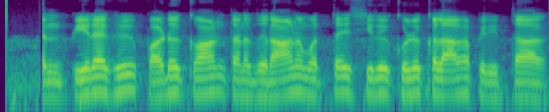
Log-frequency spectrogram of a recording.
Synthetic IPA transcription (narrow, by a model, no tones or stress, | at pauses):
t̪ɐnpɪɾɐɣɯpɐɽɯkːaːnt̪ɐnɐðɯɾaːnɯʋɐt̪ːɐɪsɪɾɯkʊɻɯkːɐɭaːɣɐpːɪɾɪt̪ːaːɾ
